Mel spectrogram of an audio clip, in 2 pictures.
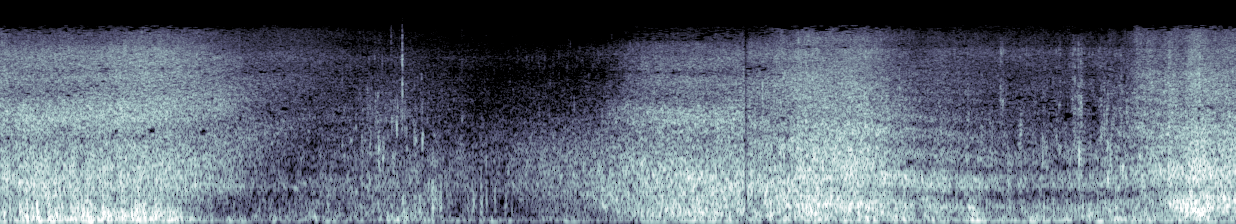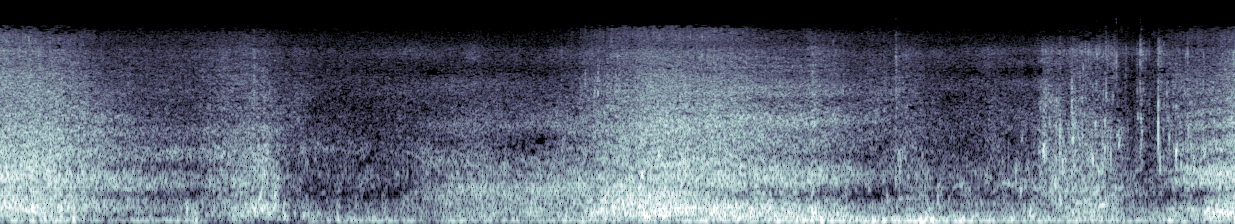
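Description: Small waves breaking and washing up onto a sandy beach, swelling and fading every few seconds, with wind rumbling on the microphone.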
